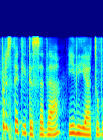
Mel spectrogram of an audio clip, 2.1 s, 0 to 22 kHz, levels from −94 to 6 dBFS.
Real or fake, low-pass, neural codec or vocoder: fake; 7.2 kHz; codec, 16 kHz, about 1 kbps, DyCAST, with the encoder's durations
